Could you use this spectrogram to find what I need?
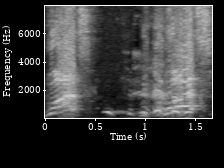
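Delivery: high, loud, shocked yelling.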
